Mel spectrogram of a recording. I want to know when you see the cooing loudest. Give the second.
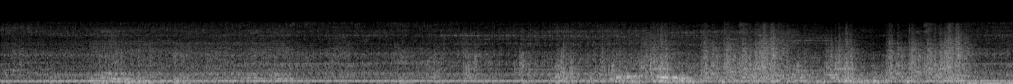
7 s.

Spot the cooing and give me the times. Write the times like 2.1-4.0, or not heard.
0.9-2.9, 6.0-8.4.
